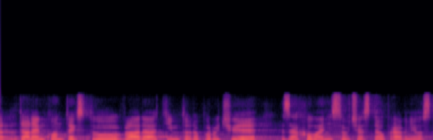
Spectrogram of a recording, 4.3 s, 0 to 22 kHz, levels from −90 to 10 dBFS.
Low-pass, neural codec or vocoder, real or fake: 7.2 kHz; codec, 24 kHz, 1.2 kbps, DualCodec; fake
